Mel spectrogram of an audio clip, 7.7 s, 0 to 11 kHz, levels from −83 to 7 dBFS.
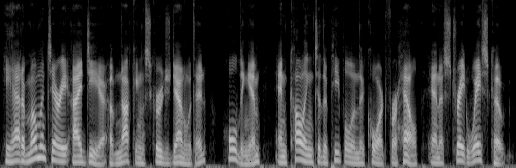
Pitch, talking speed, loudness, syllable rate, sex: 120 Hz, 210 wpm, -21 LUFS, 5.4 syllables/s, male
